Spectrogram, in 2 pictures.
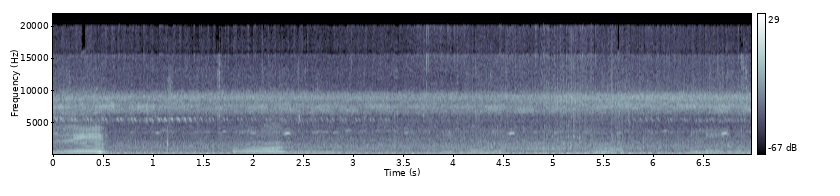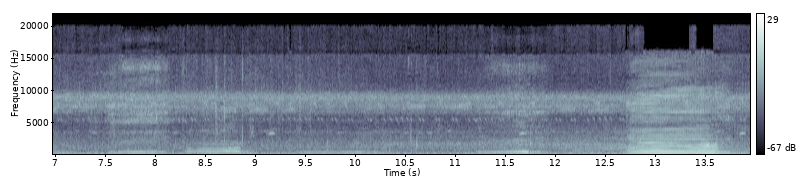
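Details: Dozens of tame cows running down a green hill valley through countryside in the morning sun; short, mid-pitched harmonic moos come from several animals every second or two, over a steady high insect hum and low rumble.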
